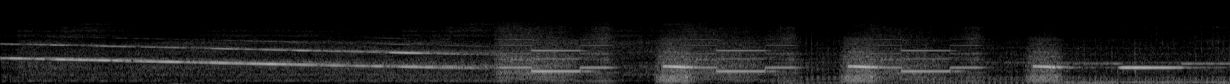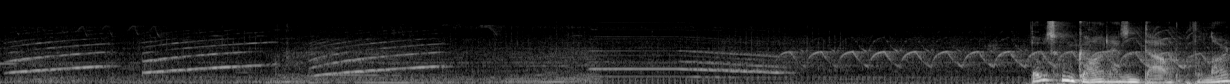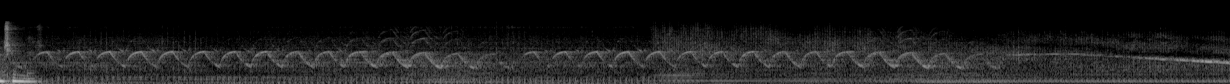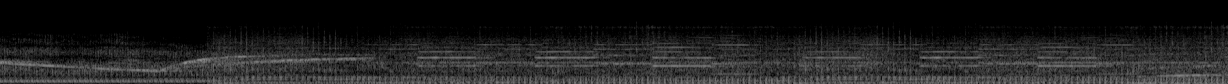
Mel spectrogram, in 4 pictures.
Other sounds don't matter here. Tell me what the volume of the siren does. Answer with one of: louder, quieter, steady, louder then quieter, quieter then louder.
quieter.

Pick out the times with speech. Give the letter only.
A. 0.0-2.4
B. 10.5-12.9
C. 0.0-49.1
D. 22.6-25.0
D.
